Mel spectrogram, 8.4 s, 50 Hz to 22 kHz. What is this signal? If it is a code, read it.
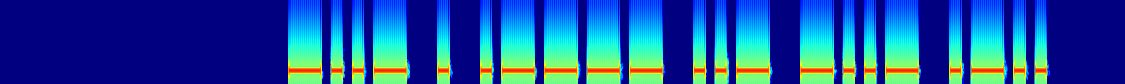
Morse code, heard as a keyed tone, about 15 wpm, 700 Hz. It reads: XE1UXL
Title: DXCC-100 Call Signs - 6 Characters - Repeated 2x - 15wpm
